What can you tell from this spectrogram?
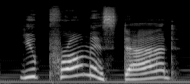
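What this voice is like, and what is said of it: Whiny pleading boy's voice. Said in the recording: “He hears the whine in his own voice”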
